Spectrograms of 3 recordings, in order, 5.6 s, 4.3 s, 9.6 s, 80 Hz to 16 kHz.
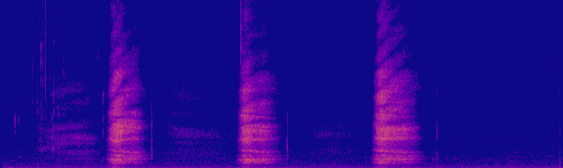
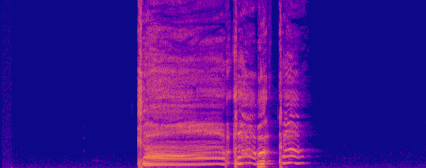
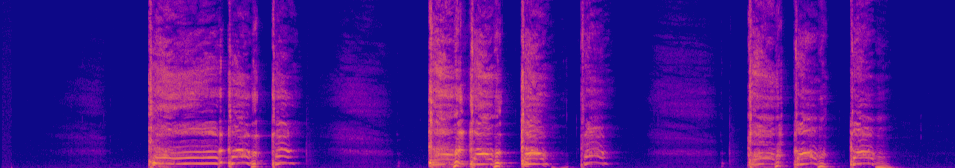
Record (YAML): exhalation_length: 5.6 s
exhalation_amplitude: 953
exhalation_signal_mean_std_ratio: 0.43
cough_length: 4.3 s
cough_amplitude: 6191
cough_signal_mean_std_ratio: 0.5
three_cough_length: 9.6 s
three_cough_amplitude: 6517
three_cough_signal_mean_std_ratio: 0.52
survey_phase: beta (2021-08-13 to 2022-03-07)
age: 65+
gender: Female
wearing_mask: 'No'
symptom_cough_any: true
symptom_new_continuous_cough: true
symptom_fatigue: true
symptom_headache: true
symptom_onset: 8 days
smoker_status: Ex-smoker
respiratory_condition_asthma: false
respiratory_condition_other: false
recruitment_source: REACT
submission_delay: 1 day
covid_test_result: Negative
covid_test_method: RT-qPCR
influenza_a_test_result: Negative
influenza_b_test_result: Negative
